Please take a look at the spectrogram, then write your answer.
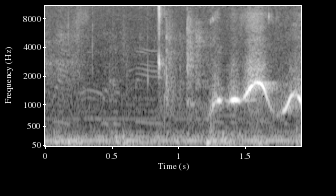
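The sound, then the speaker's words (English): A person whistles a brief, wavering tune that rises and dips in pitch, fairly quiet, over a low background hum. “That's my pussy whistle.”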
